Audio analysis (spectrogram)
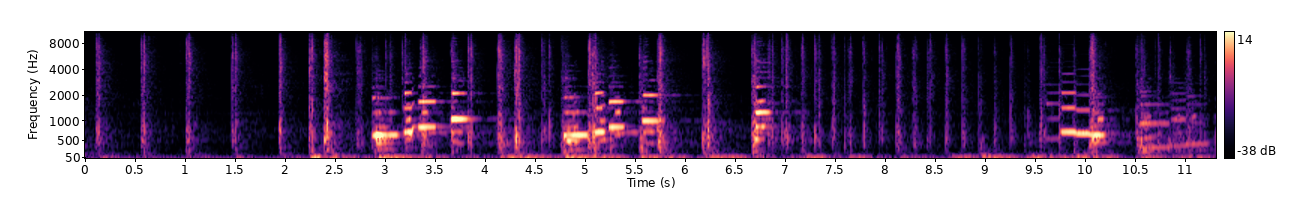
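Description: A Broadway cast recording plays a dance break: rapid, crisp tap-dance steps clatter in quick rhythmic bursts, punctuated by short bright instrumental notes, loud and close, with no singing.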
